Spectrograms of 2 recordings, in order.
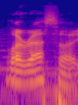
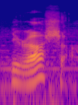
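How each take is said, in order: First: The middle consonant is a plain 's' sound. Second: The middle consonant is a 'sh' sound. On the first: It is the obvious anglicized reading. "Lyrassa is the most obvious thing" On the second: It follows Polish spelling rules. "which would be a Polish pronunciation"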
